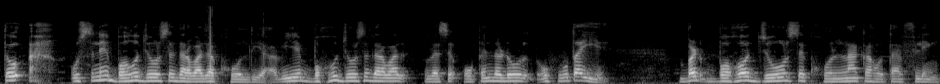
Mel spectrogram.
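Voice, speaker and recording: A man whose voice is warm and fairly high explains English grammar methodically, repeating important words again and again. He often checks in with "samajh rahe hain na?", all on a dull lo-fi recording.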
